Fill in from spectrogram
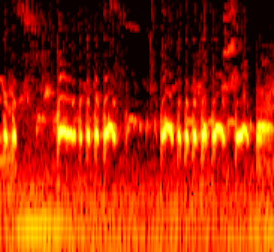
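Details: Loud-voiced wild local zebra dove, a lure call for trapping, giving quick trilled coo phrases in two main runs over a low hum and light background noise.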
